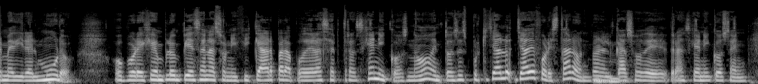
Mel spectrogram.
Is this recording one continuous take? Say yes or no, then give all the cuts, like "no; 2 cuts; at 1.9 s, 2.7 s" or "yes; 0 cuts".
no; 1 cut; at 5.9 s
